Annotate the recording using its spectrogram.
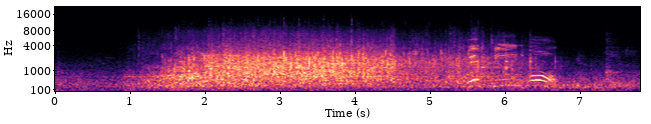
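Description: A crowd applauds and cheers loudly, then fades.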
